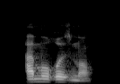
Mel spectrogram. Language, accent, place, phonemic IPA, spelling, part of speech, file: French, France, Lyon, /a.mu.ʁøz.mɑ̃/, amoureusement, adverb, LL-Q150 (fra)-amoureusement.wav
- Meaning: amorously, lovingly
